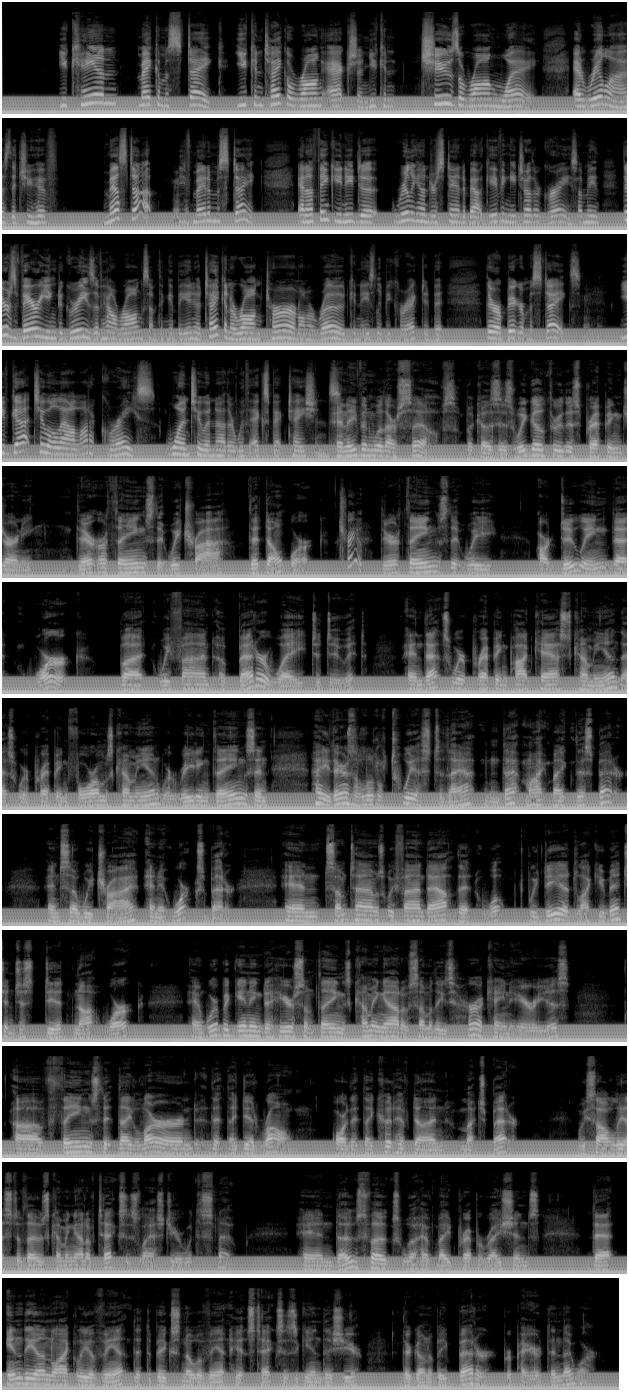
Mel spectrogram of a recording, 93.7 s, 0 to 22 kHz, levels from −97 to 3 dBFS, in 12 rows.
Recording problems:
electrical hum; noticeable; throughout; 50 Hz, 10 dB below the speech

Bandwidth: 15.5 kHz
